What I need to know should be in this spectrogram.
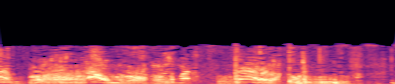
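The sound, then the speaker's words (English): A dog barks, yips and whimpers in a scene from a studio comedy film. Several sharp barks come in bursts, and people talk over them. “I'm going to kill that dog.”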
